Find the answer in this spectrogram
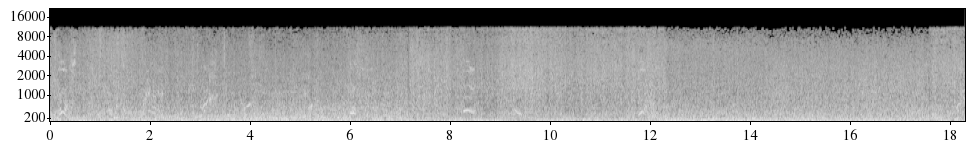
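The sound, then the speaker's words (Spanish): Loud, steady roar of icy river water rushing through rapids, churning water pouring continuously for the whole stretch, with surging swells in the flow. “El agua helada le arrastra hacia los rápidos, que que su cabeza se sumerja una y otra vez, sin darle casi ocasión para respirar.”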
